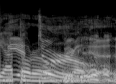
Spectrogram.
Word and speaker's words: Vigliaturo: Vigliaturo.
